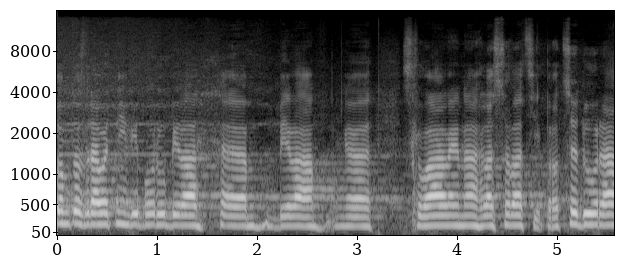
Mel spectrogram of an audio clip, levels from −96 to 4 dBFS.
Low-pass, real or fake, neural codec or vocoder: 14.4 kHz; fake; codec, 44.1 kHz, 7.8 kbps, DAC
